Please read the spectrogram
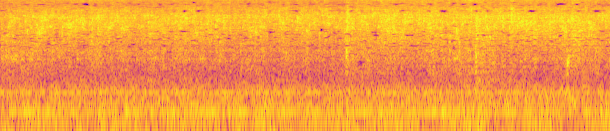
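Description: Salmon fillets searing in grapeseed oil in a hot pan: a steady high sizzle, with a faint low hum beneath it.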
